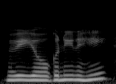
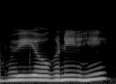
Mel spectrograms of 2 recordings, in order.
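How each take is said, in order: No difference in how they are said.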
